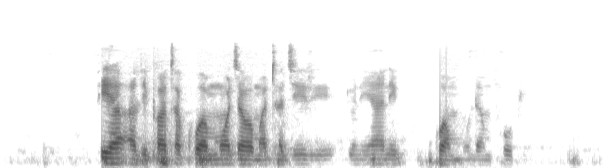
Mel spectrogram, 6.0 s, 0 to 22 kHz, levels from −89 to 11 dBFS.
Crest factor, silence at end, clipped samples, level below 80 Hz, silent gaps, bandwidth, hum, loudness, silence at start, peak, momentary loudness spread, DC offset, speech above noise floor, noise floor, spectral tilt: 22 dB; 0.9 s; under 0.1%; -68 dBFS; none; 7.8 kHz; none; -27 LUFS; 1 s; -8 dBFS; 23 LU; under 0.1%; 47 dB; -75 dBFS; -6.5 dB/octave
